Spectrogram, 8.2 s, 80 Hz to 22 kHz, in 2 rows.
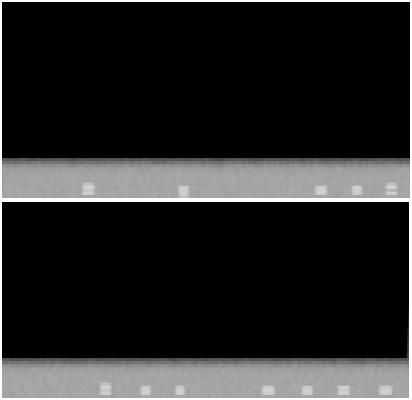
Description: DTMF, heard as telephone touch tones, dialled by hand, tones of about 80 ms, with phone line noise. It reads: 9 1 786 947 7457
